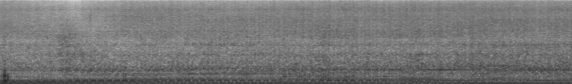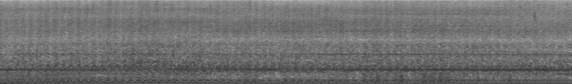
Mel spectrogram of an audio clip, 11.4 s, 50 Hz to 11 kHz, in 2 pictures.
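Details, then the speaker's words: Wrecked 2005 Subaru WRX STI, first start after the crash to check for jumped timing, out of gear, no coolant: steady, even idle, smooth low burble, no knocks or misses; engine healthy, though the cam gear appears to wobble. "I don't want to run it too long obviously cuz there's no coolant or anything like that but so far so good it looks healthy that's good"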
